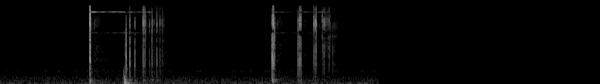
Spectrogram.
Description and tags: A pin drops.
drop, pin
